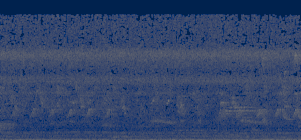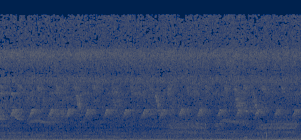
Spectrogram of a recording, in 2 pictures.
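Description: A bird repeating short, high chirps about three times a second, most steadily from about four seconds in, over a steady low rumble of outdoor background noise.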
